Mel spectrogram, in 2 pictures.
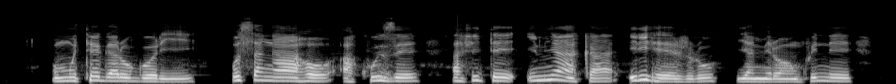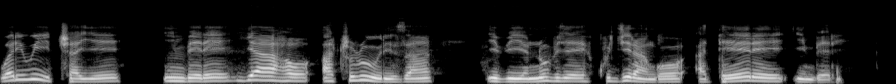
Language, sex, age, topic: Kinyarwanda, male, 18-24, health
